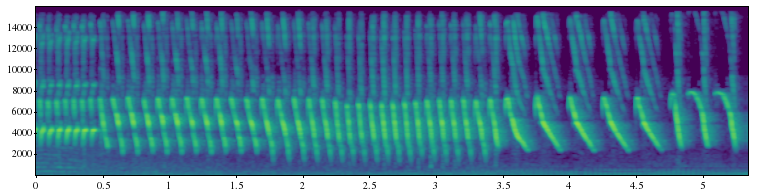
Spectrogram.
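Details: Canary singing, used to prompt quiet canaries to sing again: a fast, even trill of sharp descending notes that later slows into louder, widely spaced swooping whistles, about four per second.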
